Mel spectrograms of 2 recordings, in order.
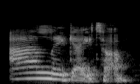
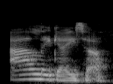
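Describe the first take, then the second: First: "Alligator" stretched, opening "a" lingered on; a slow, careful "Alligator" for a young class; slow sound-out. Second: Said in the usual way. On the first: Shown as a demonstration. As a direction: draw out "Alligator" so kids hear the "ah". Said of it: "teacher sounds out word". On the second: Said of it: "repeat plain".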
